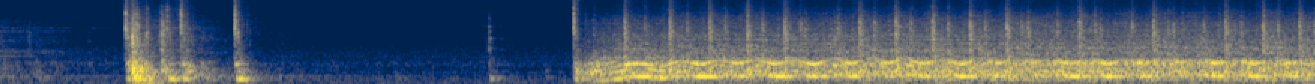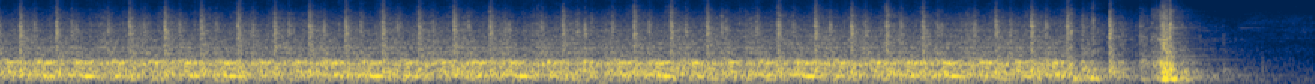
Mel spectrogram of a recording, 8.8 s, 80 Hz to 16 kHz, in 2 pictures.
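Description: A Massey Ferguson MF711 skid loader engine is cranked over with a suspected bad fuel pump, giving a few short clicks, then a steady rhythmic chugging churn of the starter lasting about six seconds before stopping abruptly.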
